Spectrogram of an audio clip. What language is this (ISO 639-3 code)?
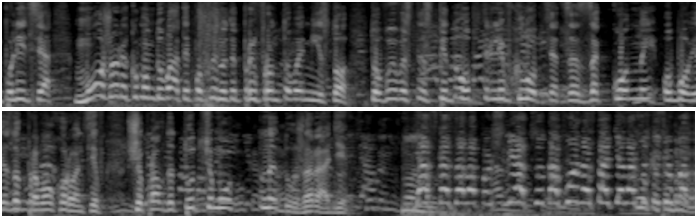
ukr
